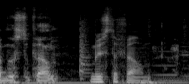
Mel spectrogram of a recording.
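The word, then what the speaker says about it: Muspelheim: He basically sends him, or tells him to go to, now remind me how to say this, Mustafilm? Yeah, Mustafilm, which is where Surtur lives.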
